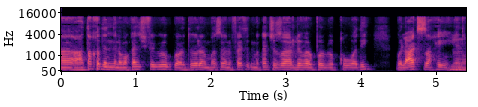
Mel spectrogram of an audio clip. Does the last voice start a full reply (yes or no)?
yes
